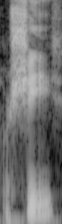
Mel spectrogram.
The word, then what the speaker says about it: HSU: So if HSU, or she, I don't remember how to say it. They just say shoe on their website.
